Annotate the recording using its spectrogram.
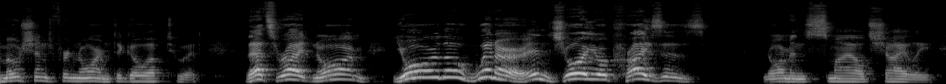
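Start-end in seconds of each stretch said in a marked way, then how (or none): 2.4-7.1 loud, high, slow emcee voice; game show host. Acted. Game show host Azrael congratulates Norm, drawn out. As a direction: stretch it out for the audience.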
